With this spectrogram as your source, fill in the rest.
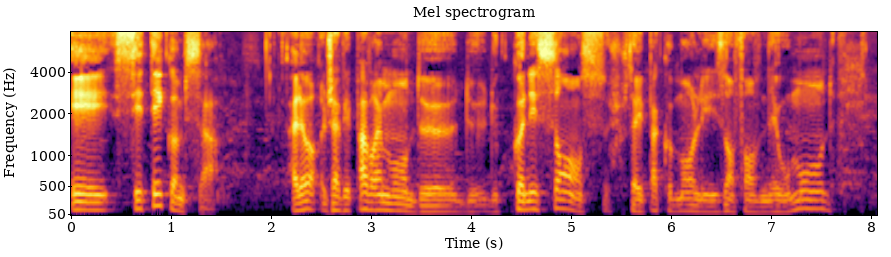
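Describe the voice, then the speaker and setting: Over noticeable background noise, a man talks very slowly in a fairly low pitch with ordinary pitch variation. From Switzerland, canton of Fribourg. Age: 80s+. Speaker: storyteller. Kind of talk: life story interview.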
